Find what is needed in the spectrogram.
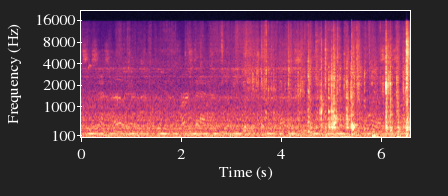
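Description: Faint room tone with a steady low electrical hum; from about halfway, faint crinkling and clicking handling noises come more and more often.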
